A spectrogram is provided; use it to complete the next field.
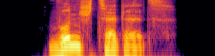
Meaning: genitive singular of Wunschzettel
- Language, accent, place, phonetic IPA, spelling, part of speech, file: German, Germany, Berlin, [ˈvʊnʃˌt͡sɛtl̩s], Wunschzettels, noun, De-Wunschzettels.ogg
